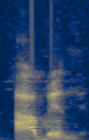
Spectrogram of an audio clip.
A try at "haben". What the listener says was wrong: হাবেন, ইয়া।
